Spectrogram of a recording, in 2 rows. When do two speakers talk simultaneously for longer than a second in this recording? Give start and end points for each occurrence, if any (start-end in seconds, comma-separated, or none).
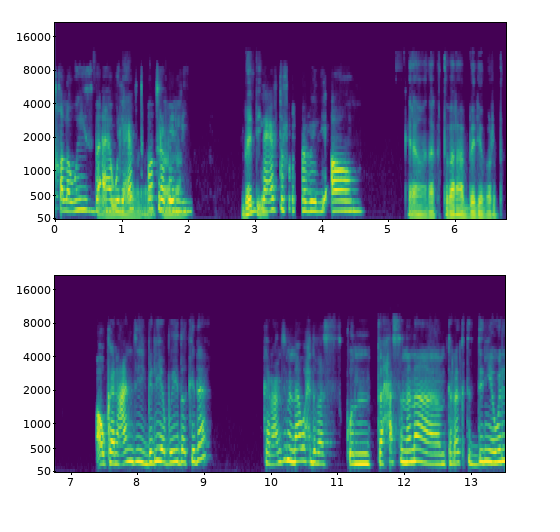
0.6-2.0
